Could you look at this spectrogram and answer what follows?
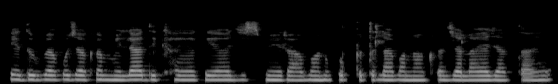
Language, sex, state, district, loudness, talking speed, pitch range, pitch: Hindi, female, Chhattisgarh, Raigarh, -31 LUFS, 180 wpm, 200-210 Hz, 205 Hz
